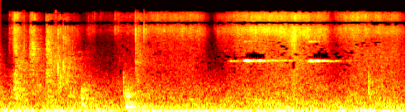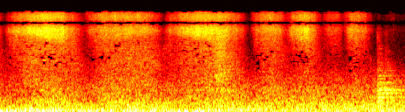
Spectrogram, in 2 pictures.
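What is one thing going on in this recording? A broom sweeps across a concrete floor.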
